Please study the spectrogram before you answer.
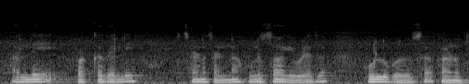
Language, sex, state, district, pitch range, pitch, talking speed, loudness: Kannada, male, Karnataka, Mysore, 100-115 Hz, 110 Hz, 115 wpm, -25 LUFS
